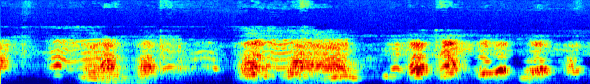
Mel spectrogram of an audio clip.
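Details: A playful dog that had been uncooperative whines and yelps after its success. Wavering, harmonic cries come in three bursts separated by brief gaps, with a faint voice in the background.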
